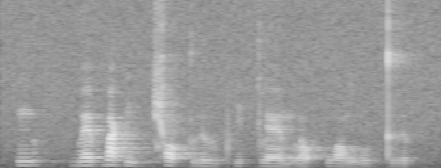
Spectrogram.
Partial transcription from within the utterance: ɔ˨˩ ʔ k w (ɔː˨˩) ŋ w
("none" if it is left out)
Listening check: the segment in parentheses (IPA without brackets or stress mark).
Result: ɔː˨˩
